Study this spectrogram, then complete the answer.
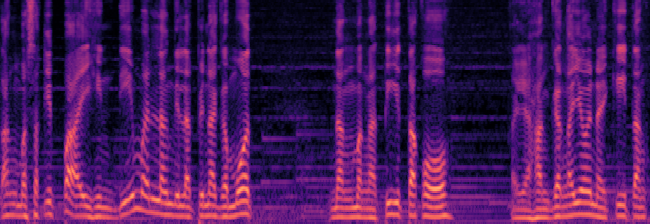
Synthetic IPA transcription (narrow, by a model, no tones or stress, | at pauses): ʔɐŋmɐsɐkɪt̪̚pɐʔɐjɦɪnd̪imanlɐŋnɪlapɪnɐɡɐmo̞t̪̚ | nɐŋmɐŋat̪iːt̪ɐko̞ | kɐjaʔɦɐŋɡaŋːɐjo̞nɐjkiːt̪ɐŋ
